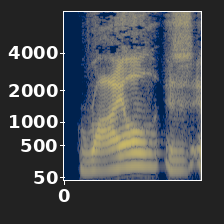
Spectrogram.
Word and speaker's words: Ryall: Today, my guest is Mark Ryall.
